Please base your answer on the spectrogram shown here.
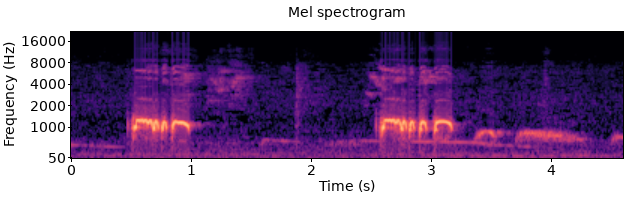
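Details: Clear-voiced local zebra dove song for luring other doves into song in the morning: two rapid phrases of about four rolling coo notes, the second followed by softer, lower, trailing coos.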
